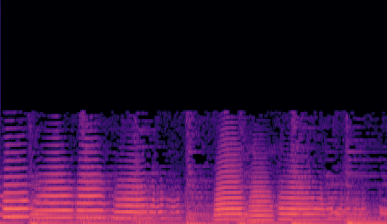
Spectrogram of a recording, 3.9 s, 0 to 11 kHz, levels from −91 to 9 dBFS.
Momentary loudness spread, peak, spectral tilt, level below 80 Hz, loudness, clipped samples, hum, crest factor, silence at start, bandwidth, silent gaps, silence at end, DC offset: 7 LU; -10 dBFS; -11 dB/octave; -40 dBFS; -26 LUFS; under 0.1%; none; 14 dB; 0 s; 5.8 kHz; none; 0 s; under 0.1%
